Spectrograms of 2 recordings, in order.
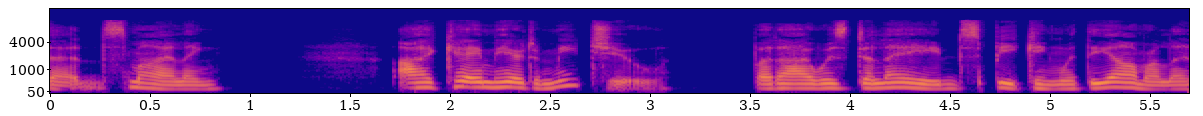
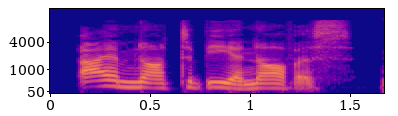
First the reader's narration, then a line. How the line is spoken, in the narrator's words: Nynaeve said in a firm voice, but a little too quickly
